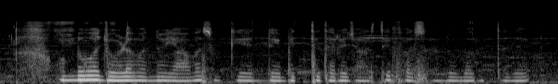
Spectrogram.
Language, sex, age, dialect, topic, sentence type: Kannada, female, 18-24, Dharwad Kannada, agriculture, question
